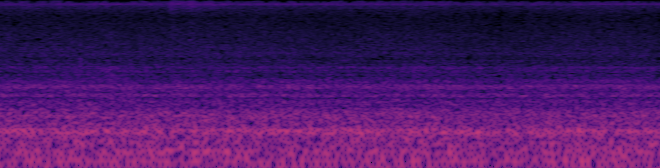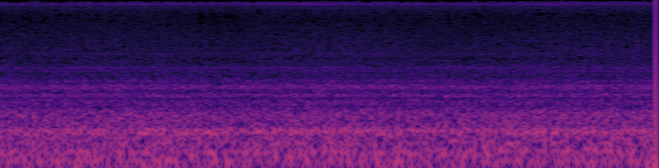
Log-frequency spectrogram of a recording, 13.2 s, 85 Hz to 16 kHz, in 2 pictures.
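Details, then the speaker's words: 2001 BMW X5 3.0L with code P0306 and catalyst efficiency codes: low rumble in gear with an uneven, lumpy pulse about three times a second. The scope shows one coil not multi-striking, so a failing ignition coil is suspected of causing the misfire. "looks like we have a bag coil see that one does not look like the other ones the multi strike is not happening"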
